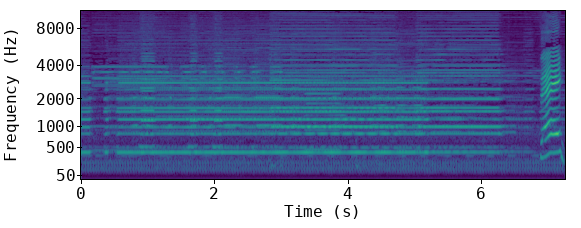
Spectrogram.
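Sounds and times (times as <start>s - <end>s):
many car horns honking to celebrate graduates: 0.0s - 7.2s.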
